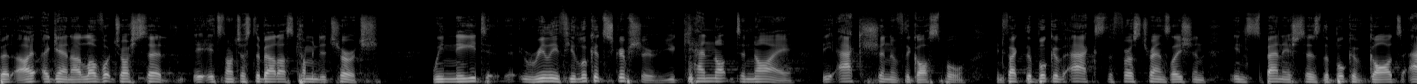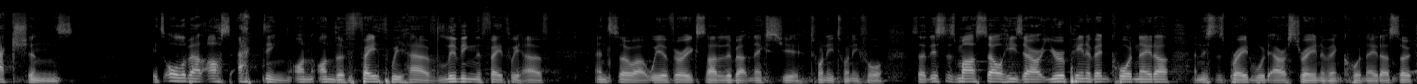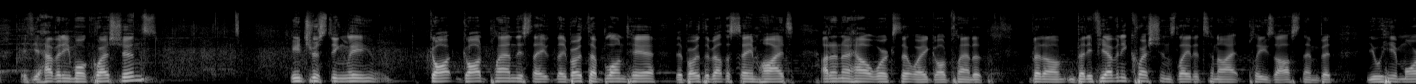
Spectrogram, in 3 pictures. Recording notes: This message was recorded at Zion Church Gold Coast on Sunday July 11th 2023.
